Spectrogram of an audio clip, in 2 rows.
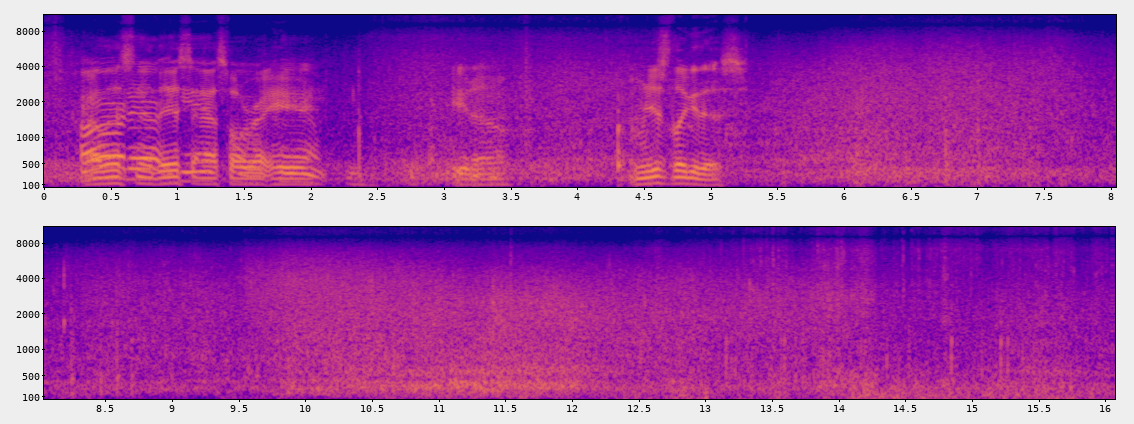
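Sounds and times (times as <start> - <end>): ocean surf on rocky shore: 0.0 - 16.0
wind buffeting microphone: 0.0 - 16.0.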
